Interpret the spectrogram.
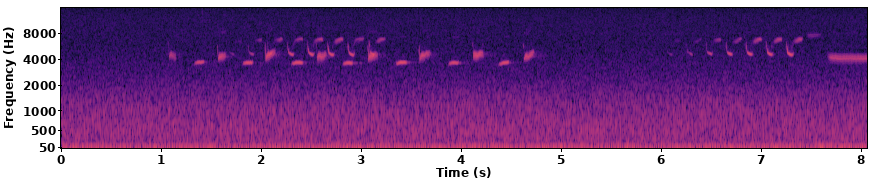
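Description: A small bird calling in two runs of quick, high chirps, then a short steady high note near the end, over a faint background hiss.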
